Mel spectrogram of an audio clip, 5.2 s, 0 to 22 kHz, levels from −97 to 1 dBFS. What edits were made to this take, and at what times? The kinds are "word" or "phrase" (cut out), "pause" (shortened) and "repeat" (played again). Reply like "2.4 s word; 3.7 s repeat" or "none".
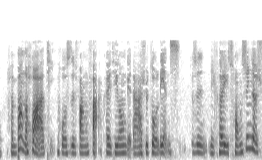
3.7 s pause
